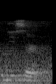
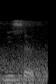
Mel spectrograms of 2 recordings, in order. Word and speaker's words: desert: For example, in the word desert, noun meaning a dry region, the first syllable is stressed desert. In the word desert, verb meaning to abandon the stress shift to the second syllable desert.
